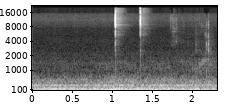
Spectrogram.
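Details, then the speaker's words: Sony Ericsson T280i phone: two sharp, light clicks as the old battery is pressed down, the battery contact pins clicking out of place when they should stay put; phone works only briefly. "you can hear them clicking out that's not what it should do [Music] they should remain clicked I mean not they shouldn't click when you put the battery"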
